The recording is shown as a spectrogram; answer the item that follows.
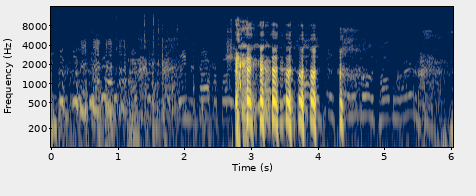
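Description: Men's voices in the background, with a loud run of laughter about three seconds in.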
